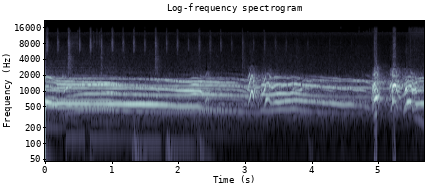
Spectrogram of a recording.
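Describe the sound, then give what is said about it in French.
Several wolves howl together in a long, overlapping chorus of sustained wavering tones, rising near the middle and breaking into short yips toward the end. No one speaks. “Est-ce que ce sont bien des loups qu'on entend là ?”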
